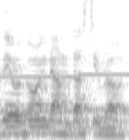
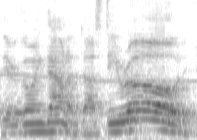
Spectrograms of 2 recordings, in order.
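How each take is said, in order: First: The phrase is said with a level, ordinary pitch. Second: The phrase is said with an oddly raised pitch. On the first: "let's say the phrase was like" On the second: "he would just raise the tone for no reason"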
